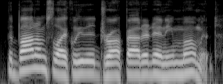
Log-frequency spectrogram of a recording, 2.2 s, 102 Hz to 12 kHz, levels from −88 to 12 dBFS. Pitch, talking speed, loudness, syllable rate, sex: 185 Hz, 240 wpm, -16 LUFS, 6.8 syllables/s, female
